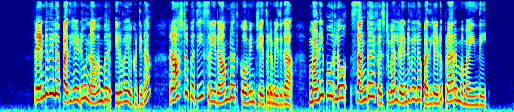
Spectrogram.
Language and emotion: Telugu, neutral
